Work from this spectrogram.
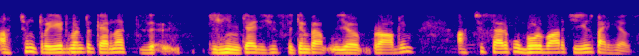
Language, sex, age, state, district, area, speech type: Kashmiri, female, 18-30, Jammu and Kashmir, Kulgam, rural, conversation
